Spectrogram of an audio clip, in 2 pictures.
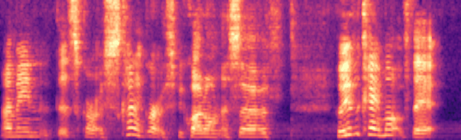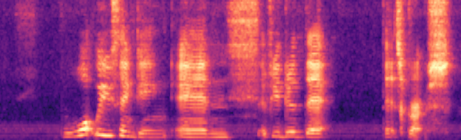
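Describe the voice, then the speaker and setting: A woman's voice: fairly high pitch, expressive, a little slow. A woman in her early twenties with a New Zealand accent, talking casually to camera as a vlogger in a rambling way full of "like" and "um". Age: early 20s.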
